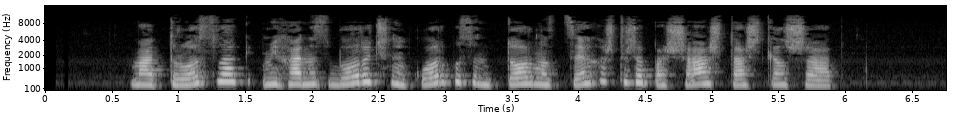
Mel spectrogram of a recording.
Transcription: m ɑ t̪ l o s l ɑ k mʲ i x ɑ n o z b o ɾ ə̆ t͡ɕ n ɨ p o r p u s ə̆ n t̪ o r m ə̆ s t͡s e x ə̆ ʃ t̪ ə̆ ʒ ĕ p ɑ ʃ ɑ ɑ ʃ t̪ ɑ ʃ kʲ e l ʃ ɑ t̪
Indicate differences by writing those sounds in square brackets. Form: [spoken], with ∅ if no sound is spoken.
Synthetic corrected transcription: m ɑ t̪ [r] o s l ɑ k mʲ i x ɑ n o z b o ɾ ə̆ t͡ɕ n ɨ [k] o r p u s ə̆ n t̪ o r m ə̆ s t͡s e x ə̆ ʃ t̪ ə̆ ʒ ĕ p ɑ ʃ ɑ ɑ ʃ t̪ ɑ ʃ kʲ e l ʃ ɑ t̪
